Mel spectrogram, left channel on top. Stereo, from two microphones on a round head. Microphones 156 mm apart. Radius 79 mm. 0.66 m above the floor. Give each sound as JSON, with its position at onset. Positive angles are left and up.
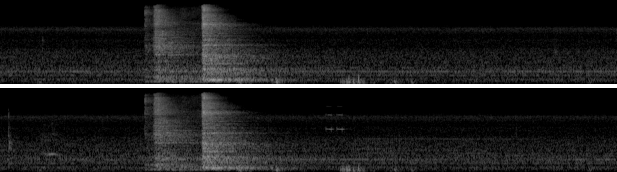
{"t": 1.4, "sound": "tape being pulled", "side_deg": 0, "distance_m": 1.9}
